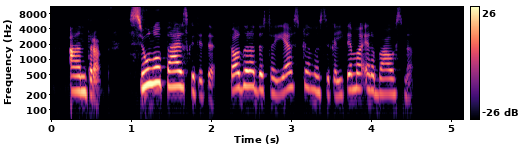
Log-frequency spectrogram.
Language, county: Lithuanian, Vilnius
